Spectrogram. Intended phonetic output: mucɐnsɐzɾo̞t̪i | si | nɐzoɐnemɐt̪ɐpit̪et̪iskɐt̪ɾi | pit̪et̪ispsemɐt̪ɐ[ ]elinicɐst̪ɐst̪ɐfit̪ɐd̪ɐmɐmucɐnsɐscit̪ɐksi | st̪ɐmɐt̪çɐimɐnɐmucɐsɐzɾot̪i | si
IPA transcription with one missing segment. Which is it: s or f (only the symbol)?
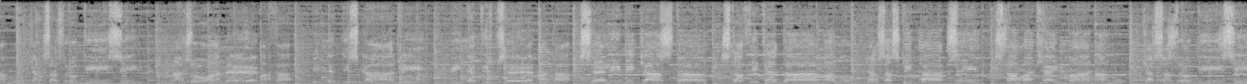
s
